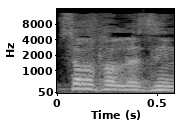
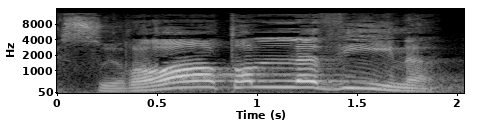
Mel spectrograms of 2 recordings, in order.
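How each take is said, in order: First: The long vowels are clipped short. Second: The long vowels are held full length. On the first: The speaker calls it wrong. "Il n'a pas fait le alif de sirat. Il n'a pas fait le ya de الذين" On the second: The speaker calls it right.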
